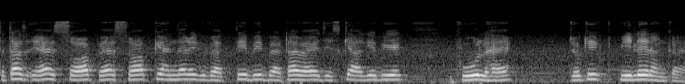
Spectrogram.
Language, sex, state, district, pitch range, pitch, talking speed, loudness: Hindi, male, Chhattisgarh, Balrampur, 200-225 Hz, 215 Hz, 220 wpm, -16 LUFS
